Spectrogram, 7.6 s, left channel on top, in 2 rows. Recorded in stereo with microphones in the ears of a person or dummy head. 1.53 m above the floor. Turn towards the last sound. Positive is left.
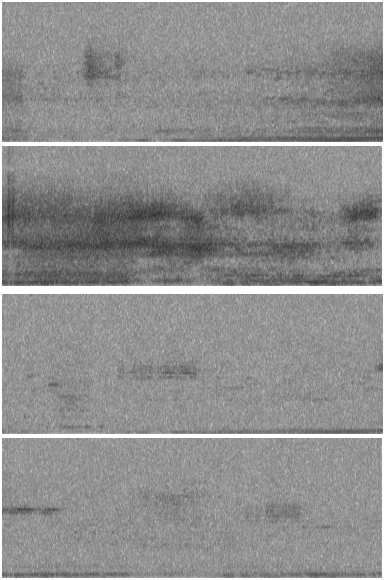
No sound to turn to.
